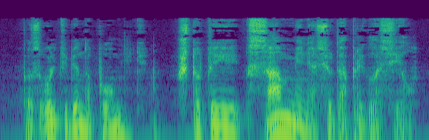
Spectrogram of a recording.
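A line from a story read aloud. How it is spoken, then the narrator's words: Gentle. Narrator (Russian): сказал Данил, как мог мягко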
